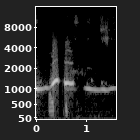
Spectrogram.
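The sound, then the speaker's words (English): A person whistles a short, wavering tune of a few clear notes, fairly loud, ending on a long steady tone, with no talking. “There we start with the whistling.”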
